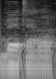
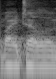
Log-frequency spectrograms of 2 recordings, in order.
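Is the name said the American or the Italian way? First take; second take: Italian; American. First: The name is said with an Italian pronunciation. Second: The name is said with an American twang. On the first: This is how someone from Italy would say it. "not Vitello" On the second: This is how the man says his own name. "his twang that's making it Vitello"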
